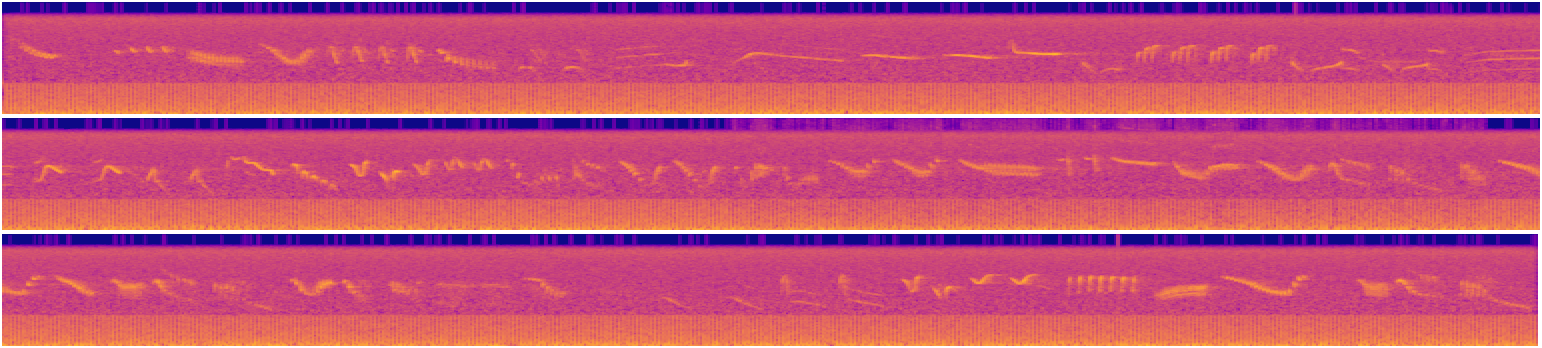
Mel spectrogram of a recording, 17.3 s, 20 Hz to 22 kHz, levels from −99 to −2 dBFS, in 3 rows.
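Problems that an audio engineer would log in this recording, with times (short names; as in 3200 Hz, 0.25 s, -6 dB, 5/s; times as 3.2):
buzz 60 Hz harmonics 19 -28 dBFS
crackle 28/s -32 dBFS
4.85 pop
8.49–11.33 clipped -19 dBFS
15.72 pop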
